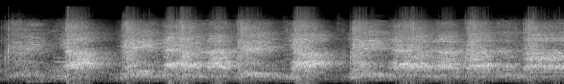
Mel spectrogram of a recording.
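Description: A group of women clap their hands in rhythm.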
